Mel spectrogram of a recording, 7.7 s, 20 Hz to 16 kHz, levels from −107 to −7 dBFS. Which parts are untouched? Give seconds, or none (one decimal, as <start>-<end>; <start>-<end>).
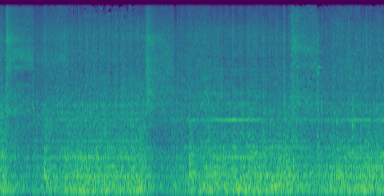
1.1-2.8; 5.8-7.7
